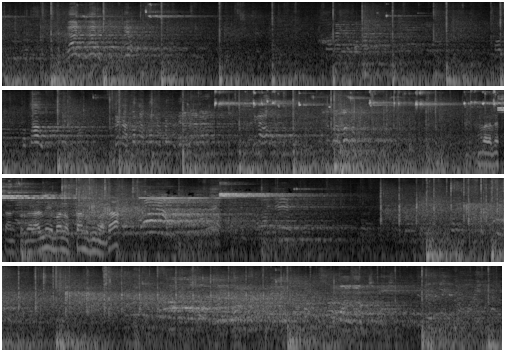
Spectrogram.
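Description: Basketball being dribbled on a hardwood court, repeated bounces echoing in a large, near-empty arena, mixed with players' voices calling out on court.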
